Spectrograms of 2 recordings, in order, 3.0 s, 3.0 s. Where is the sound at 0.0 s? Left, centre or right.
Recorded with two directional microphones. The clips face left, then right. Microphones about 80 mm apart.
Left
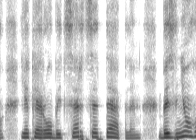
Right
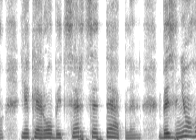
Left.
